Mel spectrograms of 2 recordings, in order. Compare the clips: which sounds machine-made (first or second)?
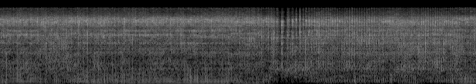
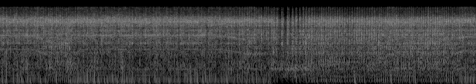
first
